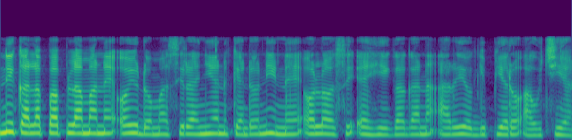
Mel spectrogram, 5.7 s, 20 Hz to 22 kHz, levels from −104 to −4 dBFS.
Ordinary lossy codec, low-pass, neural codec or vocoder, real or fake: none; 7.2 kHz; none; real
